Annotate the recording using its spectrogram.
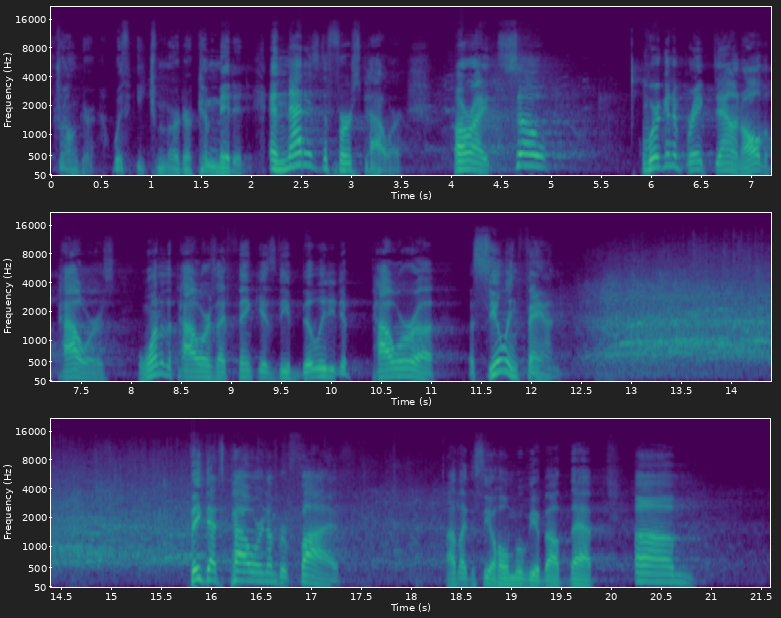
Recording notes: LIVE from the Chevalier Theatre in Boston. In the theater during the audience Q&A.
